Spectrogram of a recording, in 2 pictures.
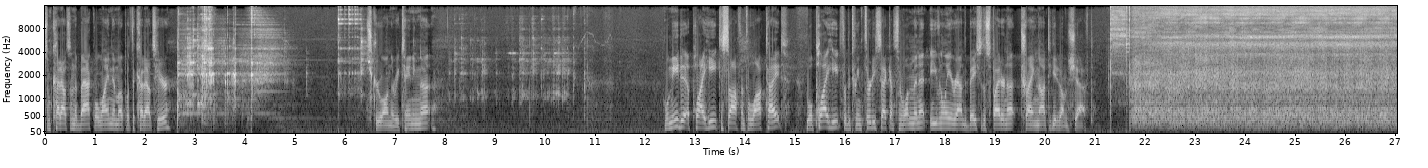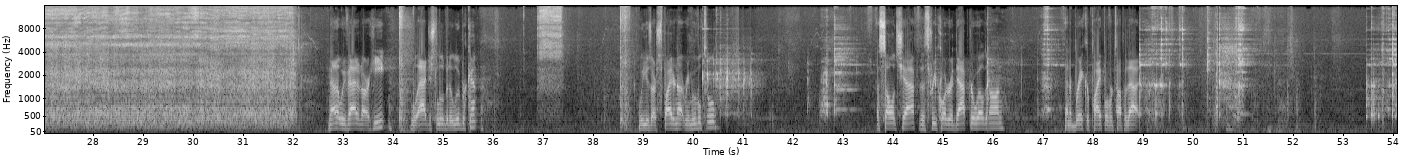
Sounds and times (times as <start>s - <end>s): Speech: 0.0s - 2.6s, 6.4s - 7.8s, 12.4s - 21.0s, 32.7s - 35.8s, 38.9s - 40.5s, 43.6s - 46.3s, 47.4s - 49.0s.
